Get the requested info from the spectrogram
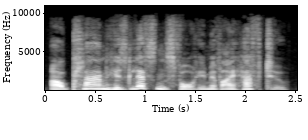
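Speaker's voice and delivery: high, insistent resolve; determined. A narrator's reading. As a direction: vow it firmly, building in force. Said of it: "said Hermione determinedly".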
